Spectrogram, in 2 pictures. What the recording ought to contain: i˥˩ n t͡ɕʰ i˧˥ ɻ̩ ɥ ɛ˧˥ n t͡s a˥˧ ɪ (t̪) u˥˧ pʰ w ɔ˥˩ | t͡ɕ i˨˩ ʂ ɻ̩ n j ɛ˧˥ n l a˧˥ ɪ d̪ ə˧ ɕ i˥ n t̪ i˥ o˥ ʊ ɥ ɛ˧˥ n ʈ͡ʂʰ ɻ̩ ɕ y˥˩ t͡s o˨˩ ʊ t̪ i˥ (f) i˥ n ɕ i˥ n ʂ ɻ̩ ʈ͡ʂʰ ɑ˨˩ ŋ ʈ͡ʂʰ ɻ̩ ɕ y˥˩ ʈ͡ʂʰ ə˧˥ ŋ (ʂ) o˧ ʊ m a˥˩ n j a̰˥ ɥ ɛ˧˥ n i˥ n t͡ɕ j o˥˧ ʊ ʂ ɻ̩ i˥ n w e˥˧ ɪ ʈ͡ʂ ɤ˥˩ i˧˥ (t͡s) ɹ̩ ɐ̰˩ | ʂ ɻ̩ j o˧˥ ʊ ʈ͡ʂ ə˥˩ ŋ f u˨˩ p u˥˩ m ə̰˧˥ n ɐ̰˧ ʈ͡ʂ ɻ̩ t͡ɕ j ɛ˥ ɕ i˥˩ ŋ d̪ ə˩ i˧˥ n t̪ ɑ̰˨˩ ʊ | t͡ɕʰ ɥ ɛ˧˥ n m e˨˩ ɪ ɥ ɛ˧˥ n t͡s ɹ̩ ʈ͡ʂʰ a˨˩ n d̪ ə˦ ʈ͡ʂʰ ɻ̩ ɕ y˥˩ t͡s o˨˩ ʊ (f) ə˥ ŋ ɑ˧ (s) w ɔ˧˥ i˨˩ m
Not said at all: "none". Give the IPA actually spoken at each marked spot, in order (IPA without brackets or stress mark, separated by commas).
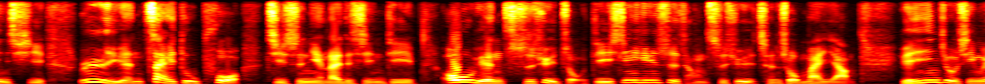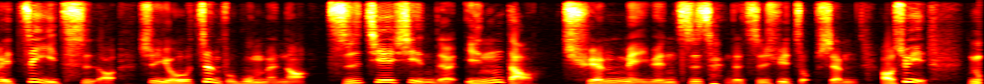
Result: t̪, ɕ, ʂ, t͡sʰ, ʂ, s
